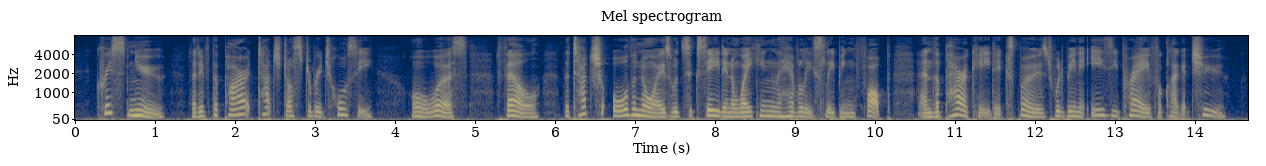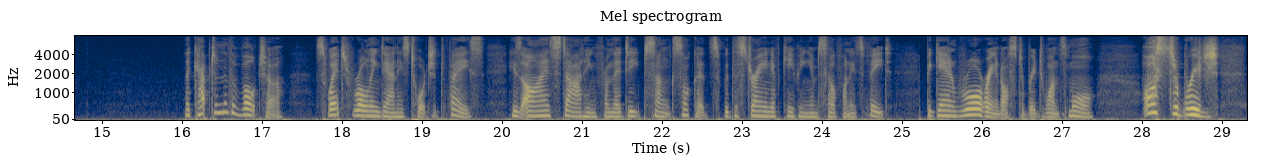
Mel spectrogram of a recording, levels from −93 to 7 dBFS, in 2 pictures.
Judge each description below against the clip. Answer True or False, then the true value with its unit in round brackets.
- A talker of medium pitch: True (165 Hz)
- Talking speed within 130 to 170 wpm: True (145 wpm)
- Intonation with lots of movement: False (4.5 semitones)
